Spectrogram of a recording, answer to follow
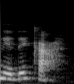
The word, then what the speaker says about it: Descartes: sobre a ética em redecar nome dele se escreve Descartes mas não se lê Descartes porque não é uma palavra em português que você tem que ler como praticamente Como escreve tá então a gente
